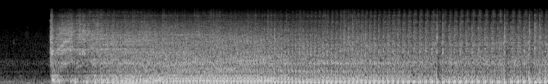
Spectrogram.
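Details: Husqvarna ST230P snowblower, LCT PW2HK18850 single-cylinder engine, gas left in since last year, fires unprimed on choke with a slightly uneven, hunting surging beat; won't run off choke, carburetor cleaning needed.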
